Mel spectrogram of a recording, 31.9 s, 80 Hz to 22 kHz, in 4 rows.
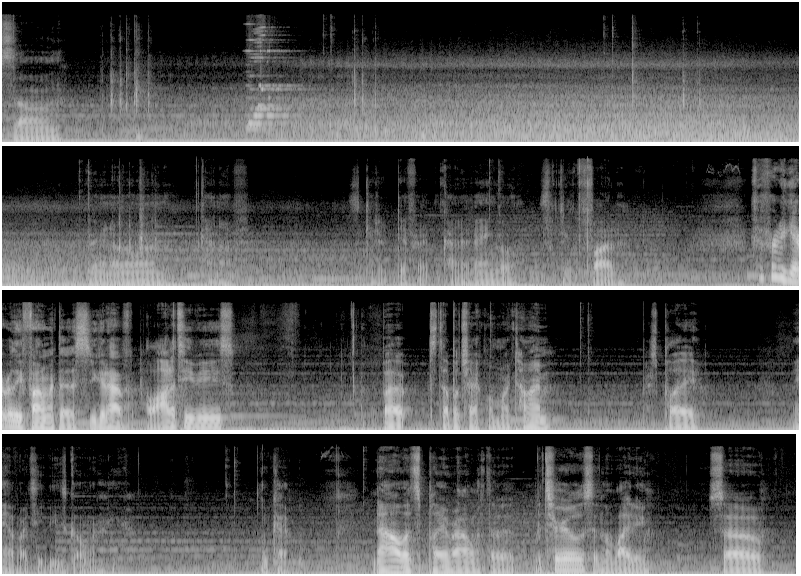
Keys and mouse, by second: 1.1 shift+d, 3.4 r, 6.3 g, 9.1 r, 20.8 click, 20.8-31.8 middle drag.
